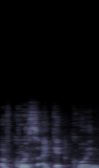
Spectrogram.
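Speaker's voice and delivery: soft, caveman-like voice. Gaming commentator reacting to getting a coin, sounding like a caveman. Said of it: "Why do I sound like a caveman?".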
